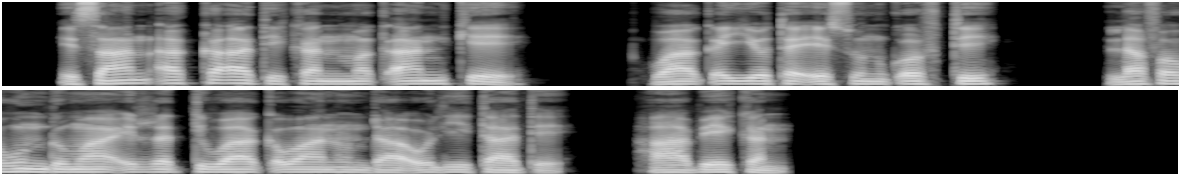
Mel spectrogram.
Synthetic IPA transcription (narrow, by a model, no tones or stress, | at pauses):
ʔɪsaːnɐ̰kːɐɐt̪ɪkɐnmɐkʼaːŋkeː | waːkʼɐjːɔt̪ɐʔɛsʊŋkʼɔft̪ɪ | lɐfɐhʊnd̪ʊmaːɪrːɐt̪ːɪwaːkʼɐwaːnhʊnd̪aːʔɔliːt̪aːt̪ɛ̰ | haːbe̞ːkɐn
